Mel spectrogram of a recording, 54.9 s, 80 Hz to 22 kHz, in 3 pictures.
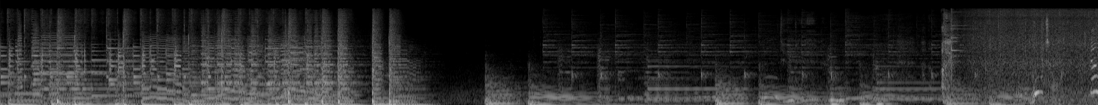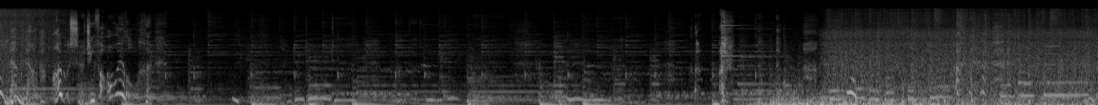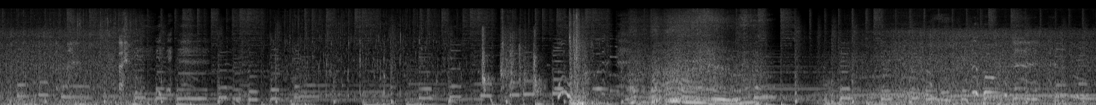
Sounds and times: Music: 0.0 - 7.4, 8.1 - 54.8.

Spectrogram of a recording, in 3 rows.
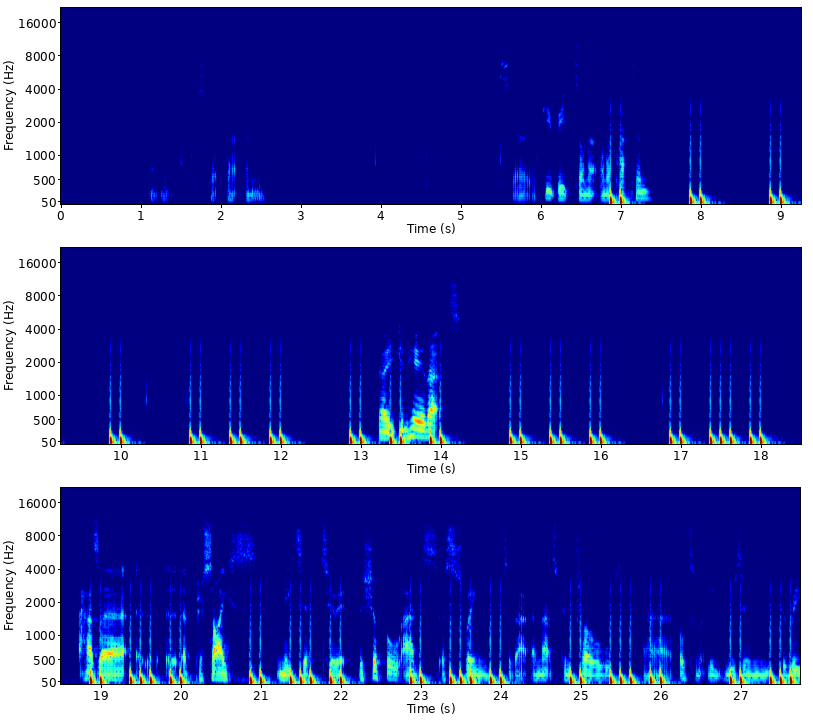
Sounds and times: Speech: 1.0 - 2.6, 5.5 - 7.5, 13.2 - 14.3, 18.7 - 27.7
Drum machine: 6.8 - 7.2, 7.8 - 8.3, 8.9 - 12.3, 12.9 - 14.2, 14.8 - 16.2, 16.8 - 18.2, 18.8 - 22.2, 22.8 - 26.2, 26.8 - 27.7.

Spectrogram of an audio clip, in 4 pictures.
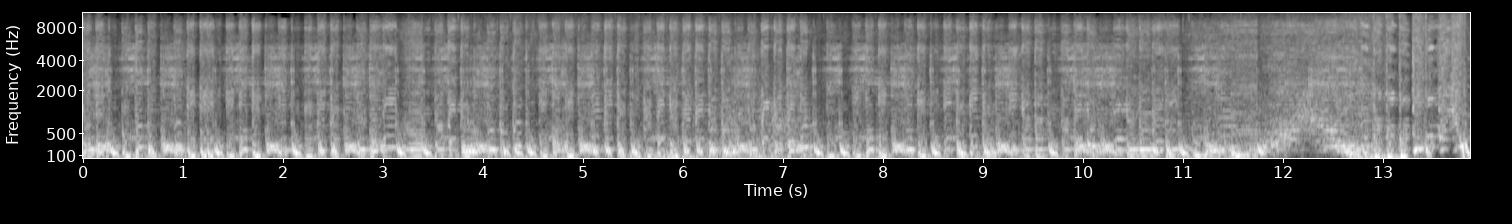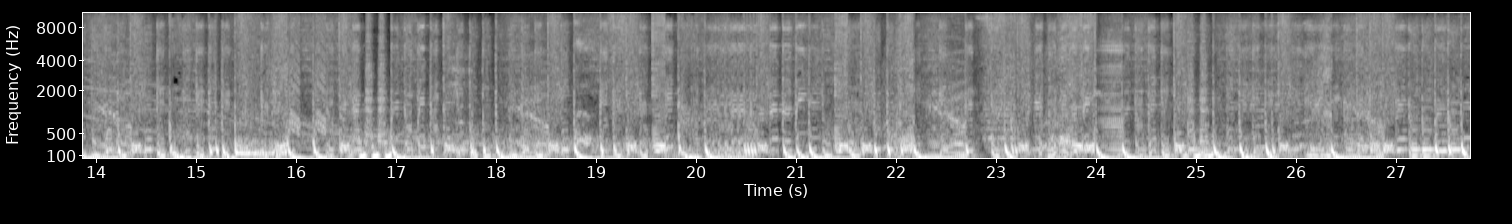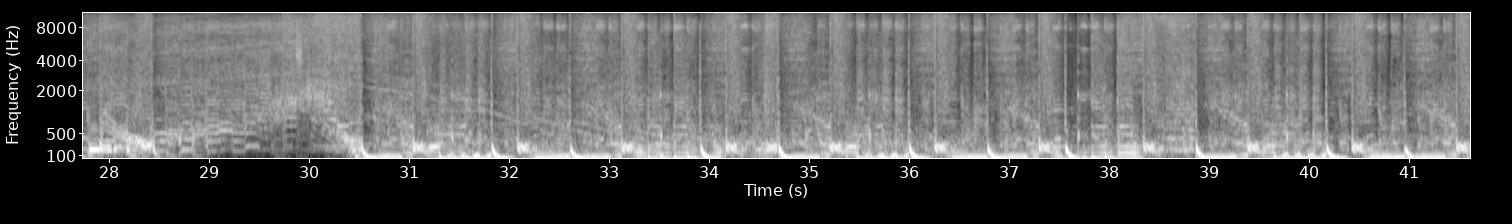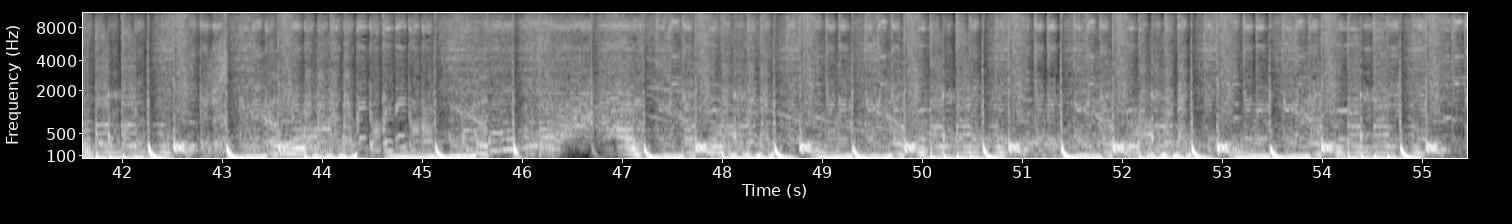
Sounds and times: Dubstep: 0.0 - 55.4.

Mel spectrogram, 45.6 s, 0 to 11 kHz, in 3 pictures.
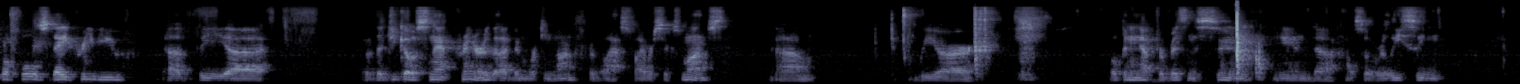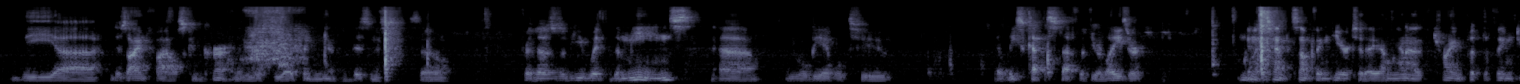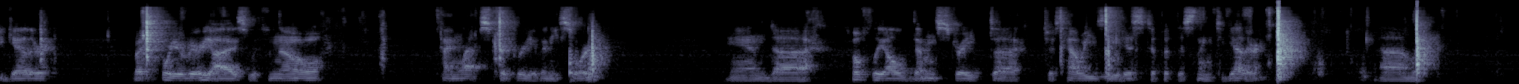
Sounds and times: Speech: 0.0 - 2.7, 3.7 - 8.1, 8.9 - 10.4, 11.1 - 14.4, 15.4 - 19.7, 20.5 - 24.1, 25.2 - 26.6, 27.6 - 30.9, 31.8 - 33.6, 34.8 - 36.4, 37.7 - 43.2, 44.0 - 44.6.

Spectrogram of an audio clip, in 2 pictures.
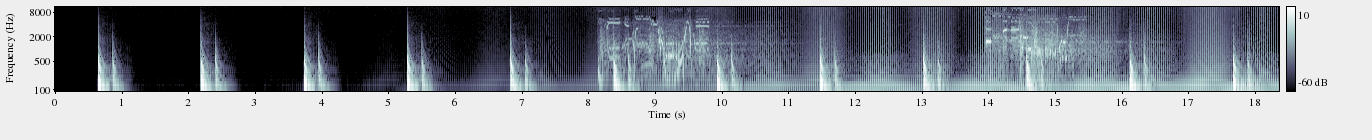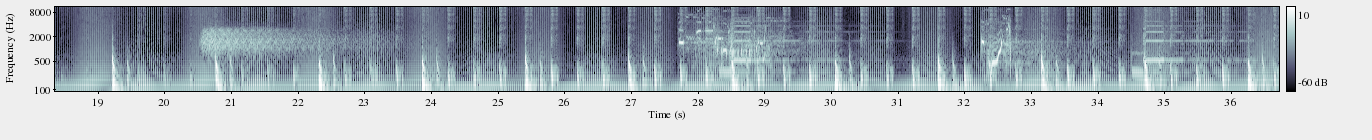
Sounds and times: Drum machine: 0.7 - 1.1, 2.2 - 2.7, 3.8 - 4.2, 5.3 - 5.8, 6.8 - 7.3, 8.2 - 9.1, 9.8 - 10.7, 11.5 - 12.0, 13.0 - 16.6, 17.7 - 18.2, 19.2 - 36.7.

